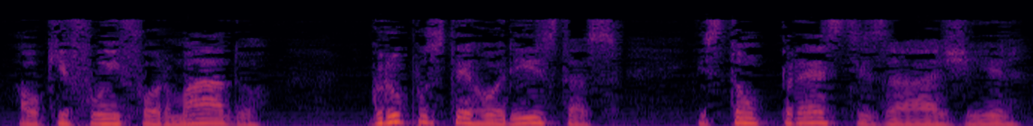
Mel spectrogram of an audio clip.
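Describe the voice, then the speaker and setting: A man with a Brazilian accent playing a courteous, grave spirit envoy in an audio drama, formal and measured. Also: mid-range voice, darkish tone, husky. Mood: grave, urgent.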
